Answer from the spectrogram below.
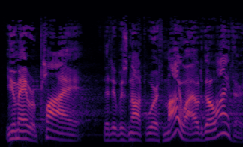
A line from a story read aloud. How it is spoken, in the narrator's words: he said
